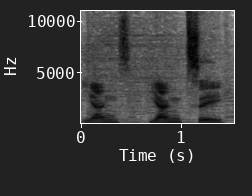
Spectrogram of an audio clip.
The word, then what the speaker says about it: Yangtze: Yangtze.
